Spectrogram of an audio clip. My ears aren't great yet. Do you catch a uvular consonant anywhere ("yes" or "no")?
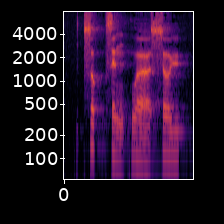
no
